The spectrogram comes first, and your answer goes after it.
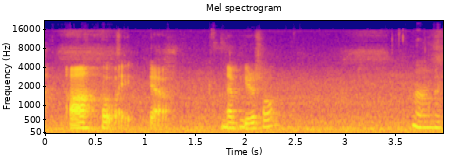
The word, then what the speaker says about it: Ajoite: I've heard people pronounce it Ajoite, and I'm always like, you don't speak Spanish, do you? Ahoite, yeah.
